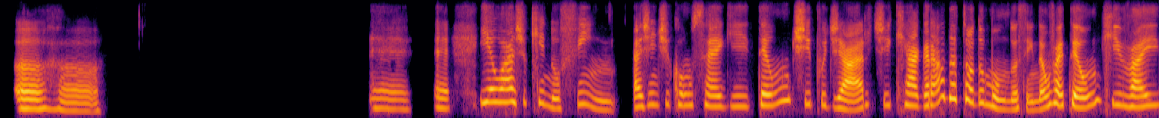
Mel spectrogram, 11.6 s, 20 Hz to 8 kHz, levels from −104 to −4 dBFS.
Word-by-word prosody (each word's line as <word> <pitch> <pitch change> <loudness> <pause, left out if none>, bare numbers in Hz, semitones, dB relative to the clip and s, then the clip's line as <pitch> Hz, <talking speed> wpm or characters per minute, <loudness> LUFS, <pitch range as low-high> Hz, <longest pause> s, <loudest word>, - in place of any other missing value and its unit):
Aham. 180 -7 +1 2.7
É, 185 -2 -7 0.2
é. 200 -2 -2 0.3
E 310 +1 0
eu 320 0 +3
acho 315 -1 +3
que 300 -1 -6
no 195 -6 -3
fim, 275 +4 -7 0.4
a 220 - +3
gente 265 +2 -5
consegue 230 -3 -3
ter 250 0 +3
um 330 +7 -3
tipo 275 -6 -3
de 205 -4 -2
arte 255 +9 +4
que 260 - -9
agrada 255 - +4
todo 310 -5 +1
mundo, 185 -7 -1
assim, 170 -3 -4
não 190 +5 +2
vai 270 -1 +5
ter 235 -5 +5
um 230 +11 +1
que 275 -8 -5
vai 230 +2 +3
240 Hz, 145 wpm, -23 LUFS, 195-275 Hz, 2.7 s, vai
